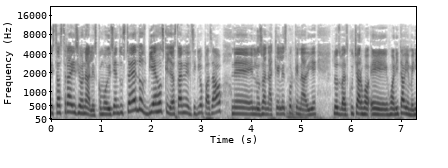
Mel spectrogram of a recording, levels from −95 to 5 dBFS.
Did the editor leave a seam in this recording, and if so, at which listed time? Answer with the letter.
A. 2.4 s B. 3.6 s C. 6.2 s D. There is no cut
B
